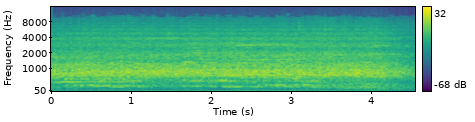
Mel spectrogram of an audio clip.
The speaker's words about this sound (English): You hear the crowd roar as he comes into the game.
